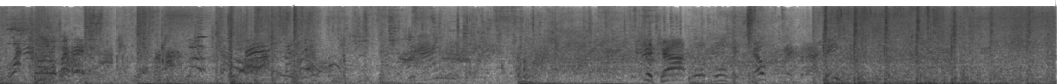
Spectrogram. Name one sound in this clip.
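Gunshots fire repeatedly with loud booms.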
